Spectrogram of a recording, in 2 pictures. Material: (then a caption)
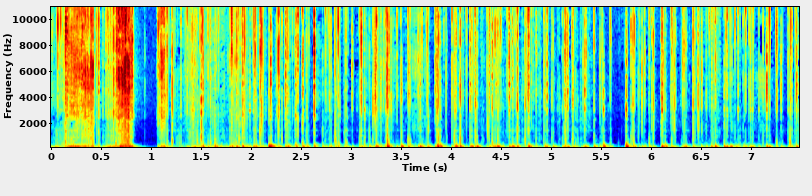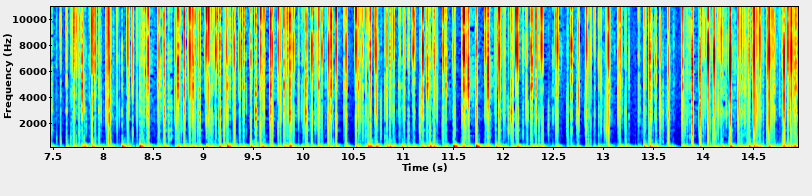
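Glass rhinestones. Both hands scratch and tap a hollow, rhinestone-wrapped microphone head with long yellow nails. The result is a fast, continuous, deep rumbling scrape, mostly low around 170 Hz, with many quick clicks and brief bright crackles. A short dropout comes near the first second.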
